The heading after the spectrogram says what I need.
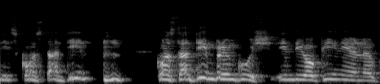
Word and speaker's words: Constantin Brâncuși: Romanian sculptor Constantine brush this is the Romanian pronunciation he is well known outside of the country as Constantine branzi people pronounce his name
